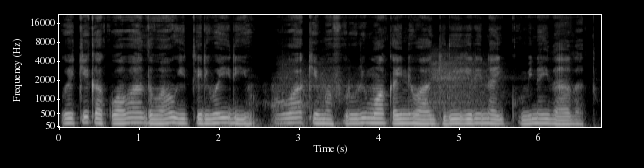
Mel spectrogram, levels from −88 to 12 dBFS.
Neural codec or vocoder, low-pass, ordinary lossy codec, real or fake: none; none; none; real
